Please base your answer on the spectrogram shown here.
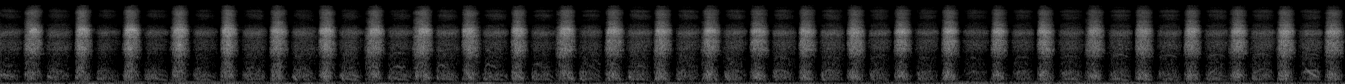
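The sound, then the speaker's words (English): Deep, forceful breaths during a breathing exercise, drawn in a fast, steady rhythm of many sharp, sniffing inhale-exhale cycles. The airy, hissing breaths carry on alone without talk. “So deep in again. Breath. Yep. Fierce breaths.”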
